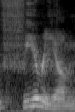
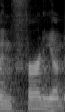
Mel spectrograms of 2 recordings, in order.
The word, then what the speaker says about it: Inferium: I've been saying it wrong this whole time. Inf Oh, it's an inferium. Not Infernium. Inferium.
